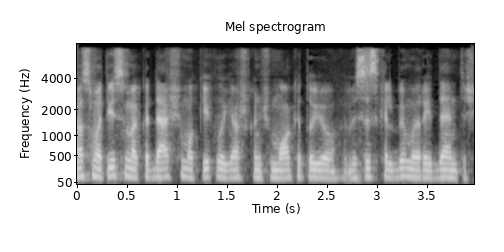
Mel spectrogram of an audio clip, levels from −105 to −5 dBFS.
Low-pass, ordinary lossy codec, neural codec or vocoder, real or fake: 7.2 kHz; AAC, 32 kbps; none; real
